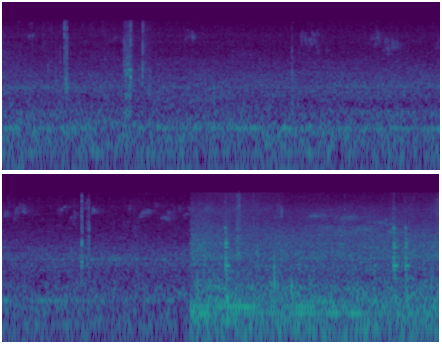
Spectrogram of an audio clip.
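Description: Faint steady rumble inside a moving train, with a few sharp clicks. About six seconds in it cuts to louder open-air station ambience with a steady low hum.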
